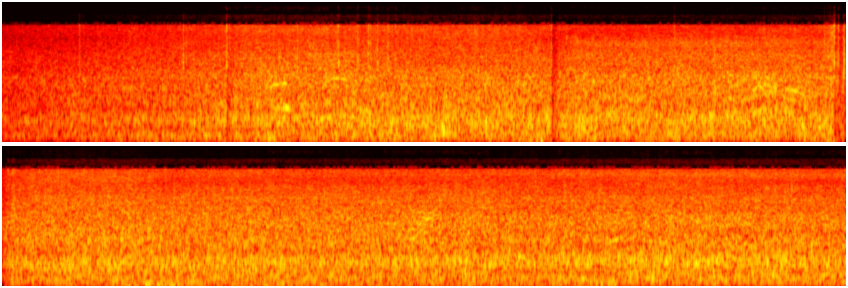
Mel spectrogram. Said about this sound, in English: And at the top of the waterfall,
